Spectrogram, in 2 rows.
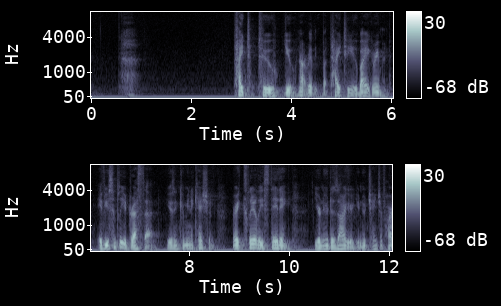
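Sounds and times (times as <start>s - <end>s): man breathing: 0.5s - 1.2s.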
